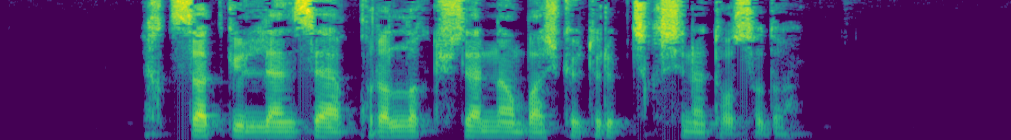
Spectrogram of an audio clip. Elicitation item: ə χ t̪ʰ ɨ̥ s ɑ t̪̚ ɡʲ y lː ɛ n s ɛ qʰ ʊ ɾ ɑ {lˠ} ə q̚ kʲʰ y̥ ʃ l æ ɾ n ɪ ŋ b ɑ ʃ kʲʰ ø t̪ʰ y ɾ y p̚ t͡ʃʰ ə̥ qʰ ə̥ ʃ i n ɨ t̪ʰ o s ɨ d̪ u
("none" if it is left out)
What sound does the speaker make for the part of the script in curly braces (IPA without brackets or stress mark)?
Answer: lˠː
